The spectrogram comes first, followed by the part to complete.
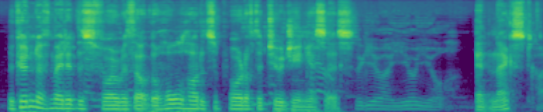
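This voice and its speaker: A man reading video game story dialogue aloud and adding casual commentary, occasionally stumbling over words. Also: medium pitch. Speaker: gaming video creator. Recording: music behind the voice.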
